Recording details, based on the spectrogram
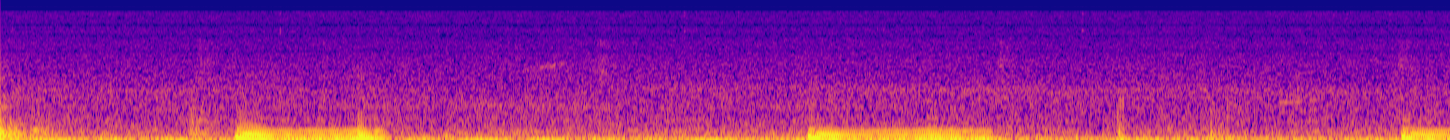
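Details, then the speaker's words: Pet cat snoring while asleep, recorded up close. "夏在打呼，待会给大家听一下小夏打呼的声音吧。"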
